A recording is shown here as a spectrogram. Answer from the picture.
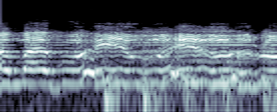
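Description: Carnatic classical music from a live concert recording: a male vocal line bending and oscillating in pitch with gamaka ornaments over a steady drone, with soft drum strokes underneath.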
